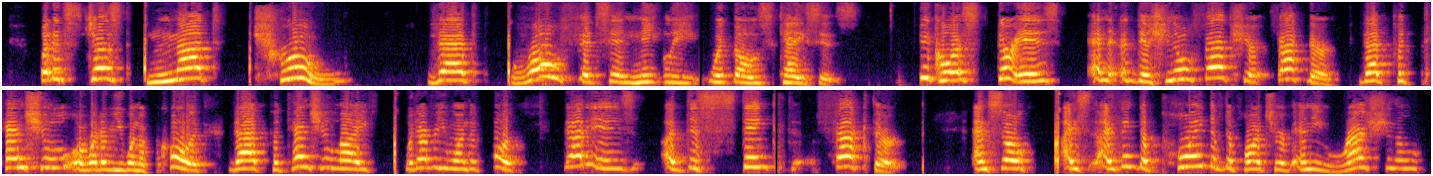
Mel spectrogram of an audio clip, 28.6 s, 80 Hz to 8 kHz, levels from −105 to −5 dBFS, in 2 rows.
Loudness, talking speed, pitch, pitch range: -14 LUFS, 115 wpm, 285 Hz, 255-340 Hz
